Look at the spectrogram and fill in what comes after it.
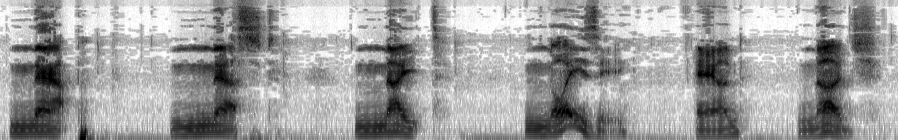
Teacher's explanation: This is a nasal sound, similar to how the M sound is made, M, except that your mouth is open.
